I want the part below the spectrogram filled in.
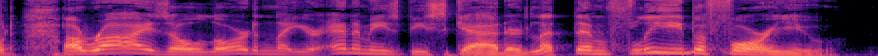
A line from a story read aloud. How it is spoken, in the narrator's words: Moses would shout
